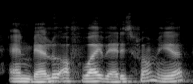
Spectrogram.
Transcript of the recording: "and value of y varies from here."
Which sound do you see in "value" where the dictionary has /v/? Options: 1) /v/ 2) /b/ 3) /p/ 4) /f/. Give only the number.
2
